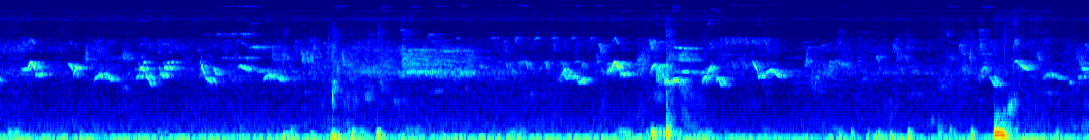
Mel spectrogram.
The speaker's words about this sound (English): What do we have? The rob? Quite a bit. American robin, red-winged blackbird.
